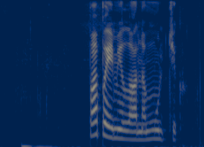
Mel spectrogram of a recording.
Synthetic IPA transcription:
papəemʲilˠanəmulʲt̪ʲɪk

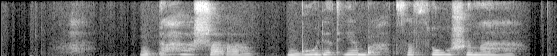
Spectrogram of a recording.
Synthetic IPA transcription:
d̪aʂaʔa | budʲet̪jabat̪sɐsuʂɨnajɐ

